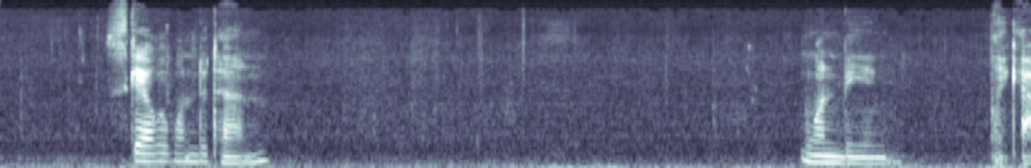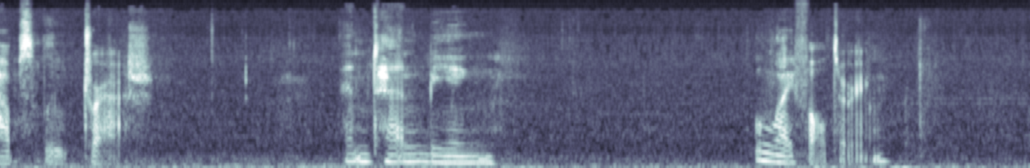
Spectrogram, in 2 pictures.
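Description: A young woman speaks softly and playfully, close by.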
